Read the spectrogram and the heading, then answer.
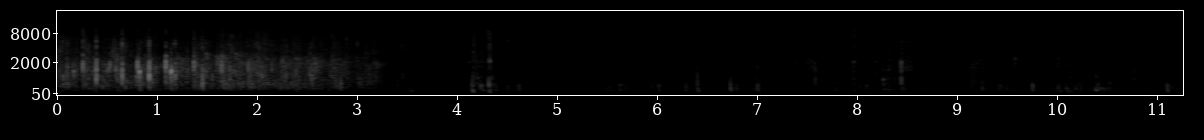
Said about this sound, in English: Okay, let's give Bill one more round of applause.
